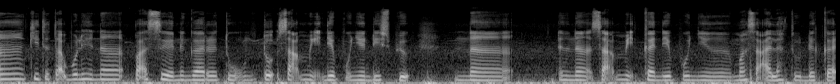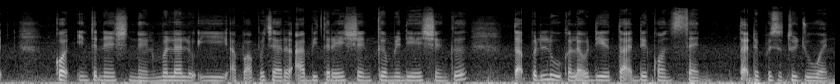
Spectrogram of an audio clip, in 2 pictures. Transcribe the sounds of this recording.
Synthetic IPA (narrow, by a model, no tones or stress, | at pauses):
əkit̪at̪a̰ʔbolɛhnaʔpa̰ʔsənə̃ɡaɾat̪uṵnt̪ʊʔsa̰ʔmɪ̰t̪̚diəpuɲə̃dispjut̪̚na | naʔsa̰ʔmḭt̪̚kandiəpuɲə̃masa̰ʔa̰laht̪udəka̰t̪̚ | kɔt̪̚int̪ərnasonalmə̃laluʔia̰paapat͡ʃaɾaʔa̰rbit̪ɾesənkəmediasənkət̪a̰ʔpərlukala̰wdiət̪a̰ʔdəkɔnsɛnt̪a̰ʔadəpərsət̪ud͡ʒuan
